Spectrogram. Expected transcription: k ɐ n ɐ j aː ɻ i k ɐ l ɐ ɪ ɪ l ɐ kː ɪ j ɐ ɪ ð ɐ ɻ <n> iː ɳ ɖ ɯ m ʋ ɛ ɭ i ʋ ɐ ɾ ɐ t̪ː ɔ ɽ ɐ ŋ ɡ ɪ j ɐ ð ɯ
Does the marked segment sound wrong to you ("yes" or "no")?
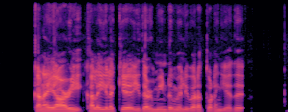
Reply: yes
